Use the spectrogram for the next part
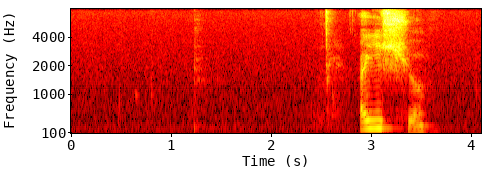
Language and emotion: Russian, neutral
